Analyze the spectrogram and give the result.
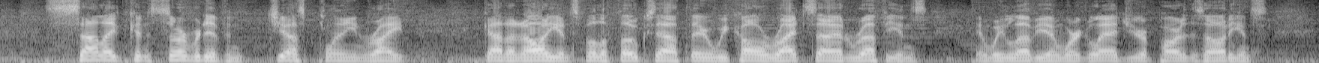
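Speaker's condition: No condition

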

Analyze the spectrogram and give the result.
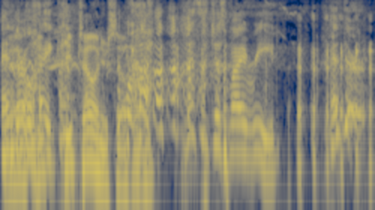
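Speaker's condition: No condition

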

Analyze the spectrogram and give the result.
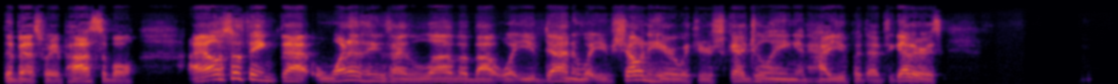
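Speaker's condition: No condition

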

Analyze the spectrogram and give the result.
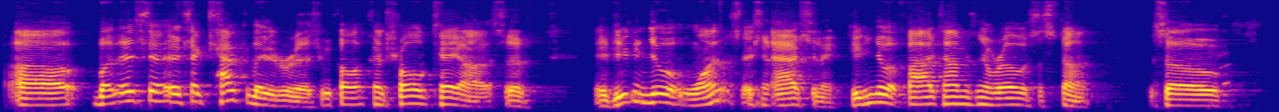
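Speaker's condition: Cleft palate; congenital cleft palate

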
